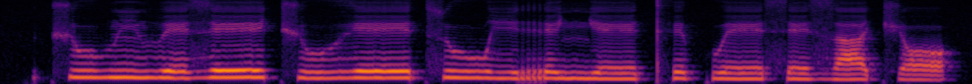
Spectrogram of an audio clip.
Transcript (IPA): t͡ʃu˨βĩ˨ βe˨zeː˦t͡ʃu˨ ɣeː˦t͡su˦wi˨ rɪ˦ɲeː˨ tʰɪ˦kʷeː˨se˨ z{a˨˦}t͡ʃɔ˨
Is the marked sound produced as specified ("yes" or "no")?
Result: yes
